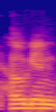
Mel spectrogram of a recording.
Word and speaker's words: HeAuxGan: Yeah, I think it's HeAuxGan, Hogan, but spelled like an LSU fan.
